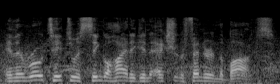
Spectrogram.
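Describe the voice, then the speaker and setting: A man's voice: fairly high pitch, very fast, background noise. A man giving technical color analysis during a live college football broadcast, breaking down schemes like a coach. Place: stadium broadcast booth.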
